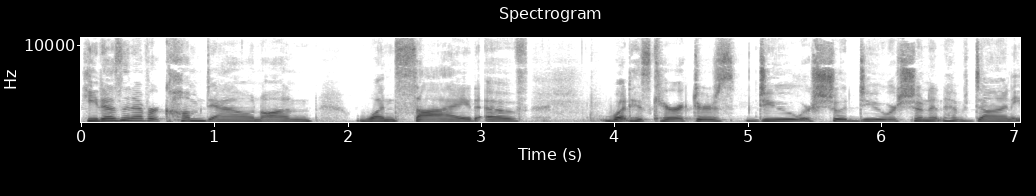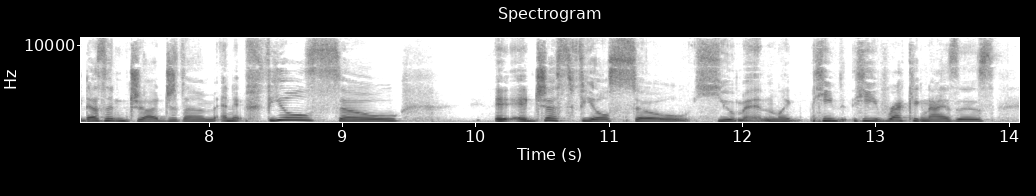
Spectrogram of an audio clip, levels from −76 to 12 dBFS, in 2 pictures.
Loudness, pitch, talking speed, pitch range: -20 LUFS, 195 Hz, 160 wpm, 185-220 Hz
